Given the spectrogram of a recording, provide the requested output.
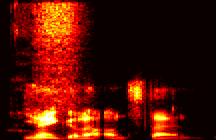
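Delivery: laughing while quoting himself; half-laughed, amused retort; laughing through words. Retold or imitated. Retelling his own reply.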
